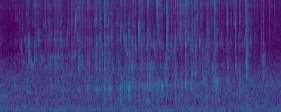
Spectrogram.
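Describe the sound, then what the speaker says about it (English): Water poured from a container into a can set on a small wood-fired hobo stove, a faint irregular trickling and splashing with brief drips, heard close up and alone. "I'll pour water in here."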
